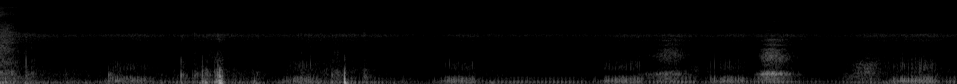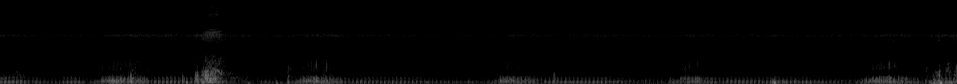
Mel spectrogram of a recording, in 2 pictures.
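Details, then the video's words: British Shorthair cat born August 2010, recorded indoors on 14 May 2017 at 09:16, purring in low rumbling bursts that swell and fade with each breath, broken by scattered clicks and handling noises, with a faint steady high whine behind. "British Shorthair Cat purring"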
